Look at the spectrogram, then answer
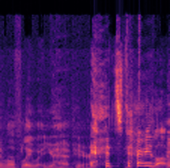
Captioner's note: laughter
